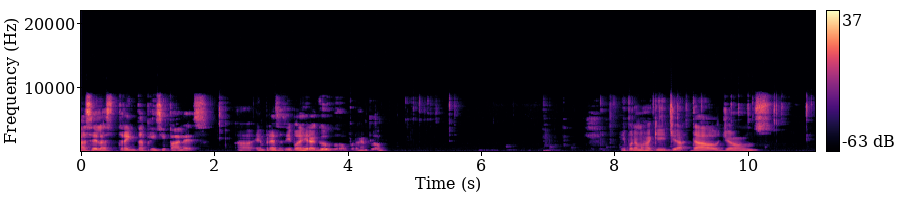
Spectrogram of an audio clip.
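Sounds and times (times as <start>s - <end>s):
keyboard and mouse clicks: 2.0s - 2.3s, 4.8s - 5.8s, 6.4s - 11.0s.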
